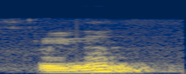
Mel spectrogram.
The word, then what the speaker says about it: Fresnel: S is silent here, Fresnel.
